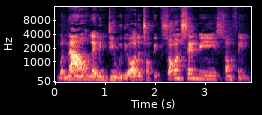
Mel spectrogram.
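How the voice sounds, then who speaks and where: A man's voice: a little high, animated, moderate pace, bright, forceful tone. A man hosting a live stream, talking off the cuff, hesitant and rambling, with many fillers and restarts. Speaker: host of a live video show on history. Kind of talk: unscripted live-stream talk. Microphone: phone or webcam during a live stream. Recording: echoey room.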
